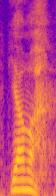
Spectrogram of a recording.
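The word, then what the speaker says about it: llama: दो अल्पका की और दो लामा की। यामा लामा क्योंकि स्पेनिश के अंदर एल साइलेंट होता है। एल हो जाता है या।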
